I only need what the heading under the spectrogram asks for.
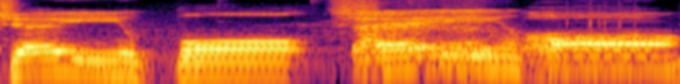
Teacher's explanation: ইয়াতে লিন এবং রখাওয়া আওয়াজ জারি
